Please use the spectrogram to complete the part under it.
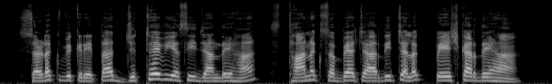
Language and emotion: Punjabi, happy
